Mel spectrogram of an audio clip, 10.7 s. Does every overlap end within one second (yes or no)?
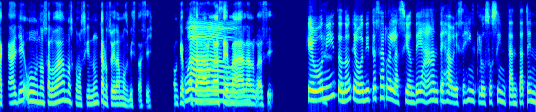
no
